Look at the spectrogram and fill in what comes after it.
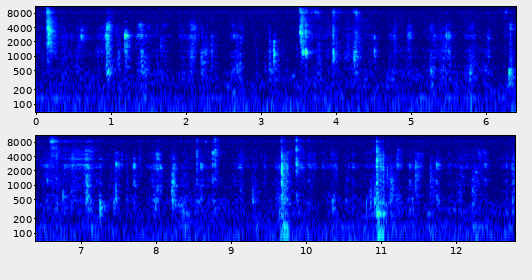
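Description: Faint chewing of food, with scattered small clicks of a plastic fork against the plate.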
